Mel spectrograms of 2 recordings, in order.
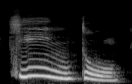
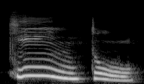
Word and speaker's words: quinto: E aí, vamos pronunciar agora quinto. Quinto, ó. É apenas um único som.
